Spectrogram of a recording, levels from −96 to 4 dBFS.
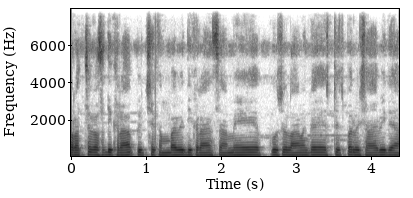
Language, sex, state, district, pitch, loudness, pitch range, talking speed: Hindi, male, Bihar, West Champaran, 130 Hz, -16 LUFS, 125-135 Hz, 245 wpm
